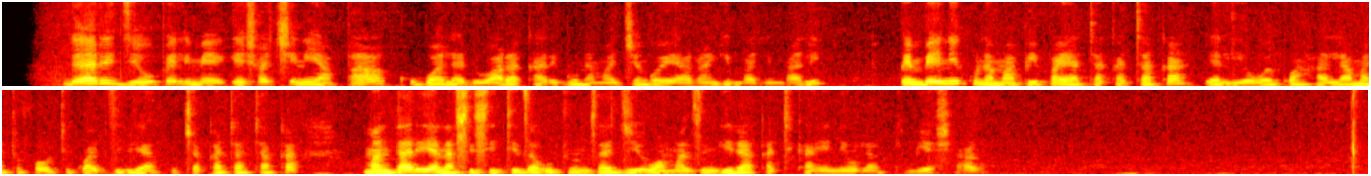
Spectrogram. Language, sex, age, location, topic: Swahili, female, 36-49, Nairobi, finance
